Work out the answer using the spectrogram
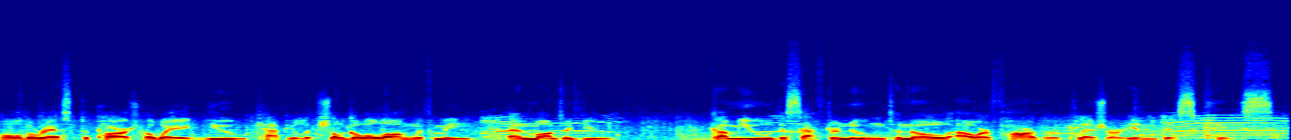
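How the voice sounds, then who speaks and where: An actor playing a stern, authoritative prince in a classical radio drama, with solemn, commanding declamation. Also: male voice, lowish voice, lively intonation, moderate pace, dull audio, lightly acted. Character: stern, authoritative ruling prince in Shakespearean tragedy. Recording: noisy outdoor-sounding drama scene.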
